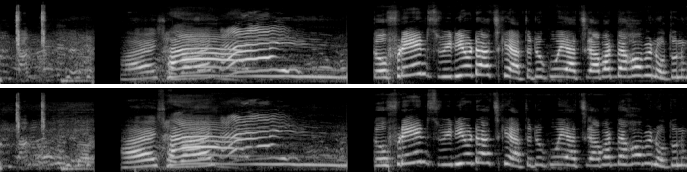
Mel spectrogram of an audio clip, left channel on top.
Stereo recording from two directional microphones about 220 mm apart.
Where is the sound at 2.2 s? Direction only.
25° left (ahead or behind).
